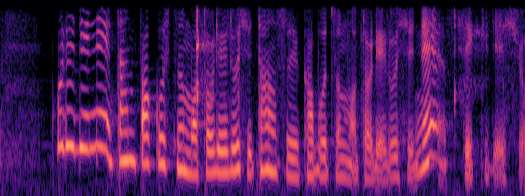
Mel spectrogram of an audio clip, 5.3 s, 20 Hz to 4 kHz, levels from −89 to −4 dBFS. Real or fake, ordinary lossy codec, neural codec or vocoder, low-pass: fake; none; vocoder, 44.1 kHz, 128 mel bands every 256 samples, BigVGAN v2; 3.6 kHz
